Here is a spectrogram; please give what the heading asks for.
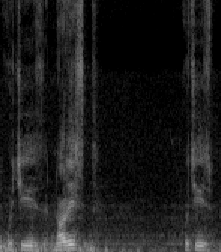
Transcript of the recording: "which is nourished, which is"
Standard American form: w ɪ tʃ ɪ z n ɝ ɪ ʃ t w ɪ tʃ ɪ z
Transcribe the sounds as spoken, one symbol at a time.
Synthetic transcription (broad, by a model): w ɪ tʃ ɪ z n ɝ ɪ s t w ɪ tʃ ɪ z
